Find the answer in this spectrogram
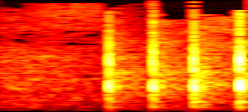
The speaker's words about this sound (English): So he knocks. She opens the door.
